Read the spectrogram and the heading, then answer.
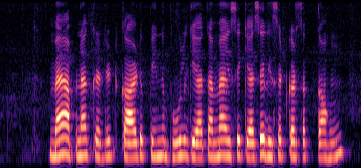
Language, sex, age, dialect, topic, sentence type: Hindi, female, 18-24, Awadhi Bundeli, banking, question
